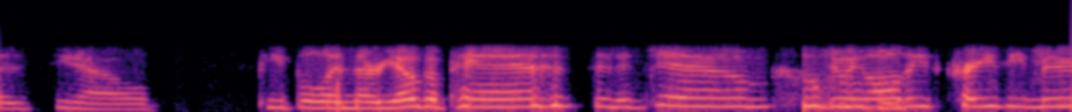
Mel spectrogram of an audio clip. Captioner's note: laughs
